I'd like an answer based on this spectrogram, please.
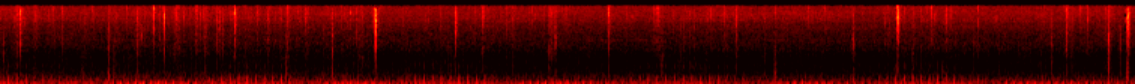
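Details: Contented cat purring in a deep, even rumble with soft breath-paced surges, accompanied by steady fireplace crackling and occasional sharp pops.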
